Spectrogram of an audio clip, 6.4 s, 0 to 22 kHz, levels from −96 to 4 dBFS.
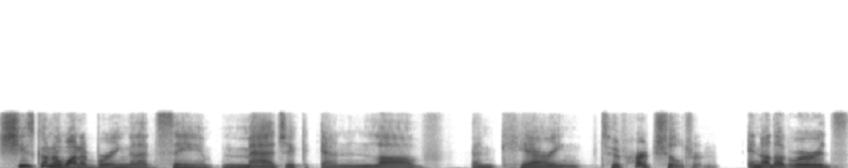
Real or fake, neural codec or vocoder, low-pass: fake; codec, 16 kHz in and 24 kHz out, 0.4 kbps, LongCat-Audio-Codec, fine tuned four codebook decoder; 7.2 kHz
